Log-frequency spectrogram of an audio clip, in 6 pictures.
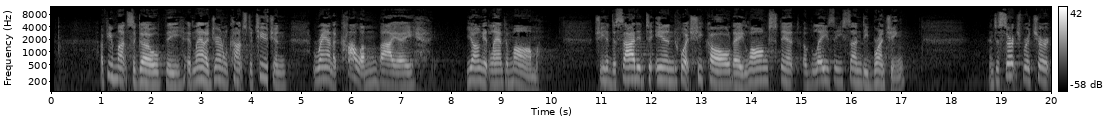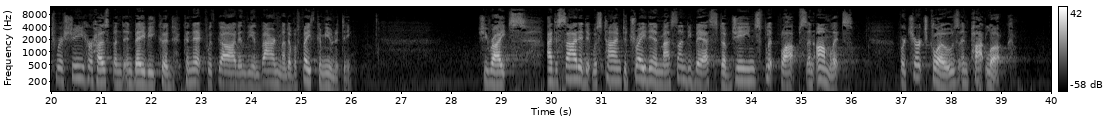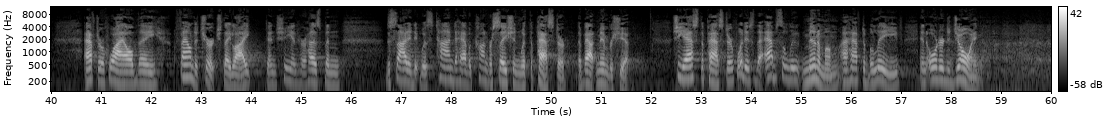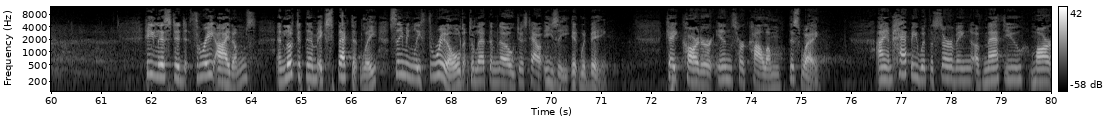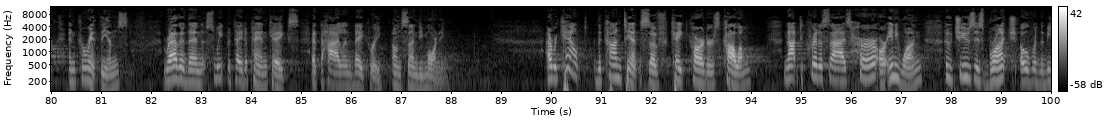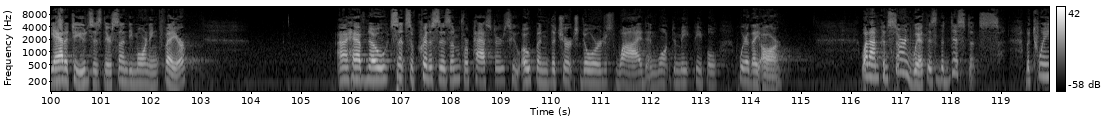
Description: THE SERMON "Sunday Brunch"
sermonAB_jun01.mp3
